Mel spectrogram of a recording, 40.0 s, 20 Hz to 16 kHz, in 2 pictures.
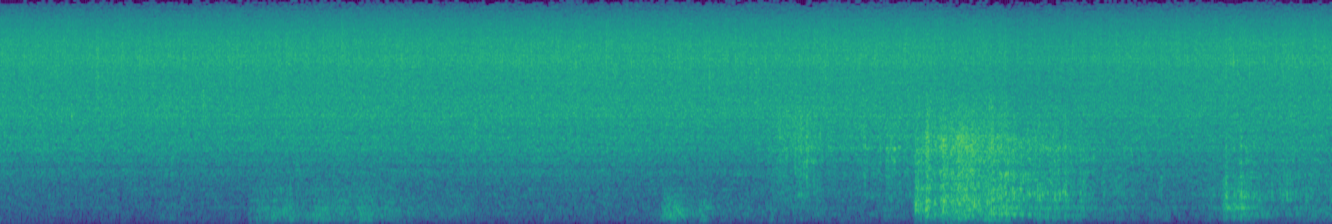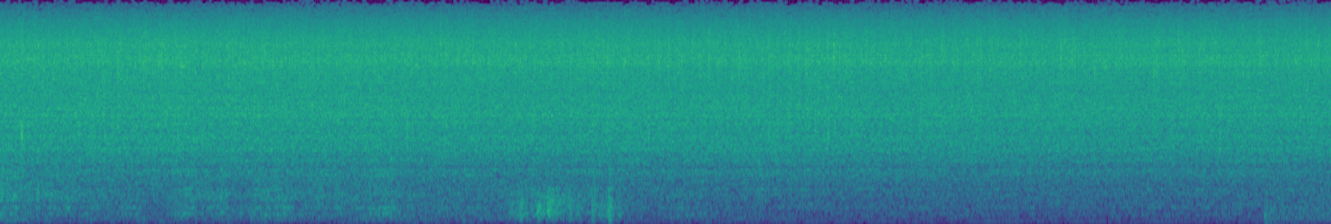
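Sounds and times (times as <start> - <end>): steady rain: 0.0 - 39.9
thunder rolling: 11.5 - 21.0.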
